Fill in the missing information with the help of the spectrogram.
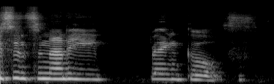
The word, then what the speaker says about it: Cincinnati Bengals: I go Cincinnati Bengals.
